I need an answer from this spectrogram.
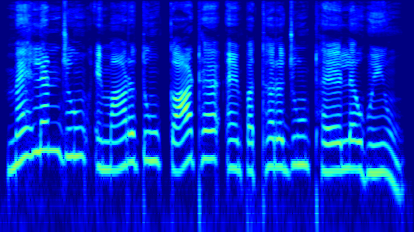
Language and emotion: Sindhi, neutral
